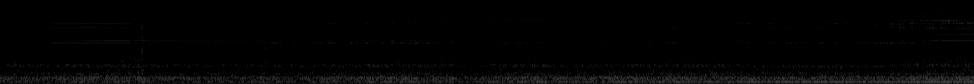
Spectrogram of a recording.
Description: This is already my 3rd xbox one, all have been returned and swapped out at the store, now this one makes a fairly loud noise while off and can do this for hours..it's very annoying.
